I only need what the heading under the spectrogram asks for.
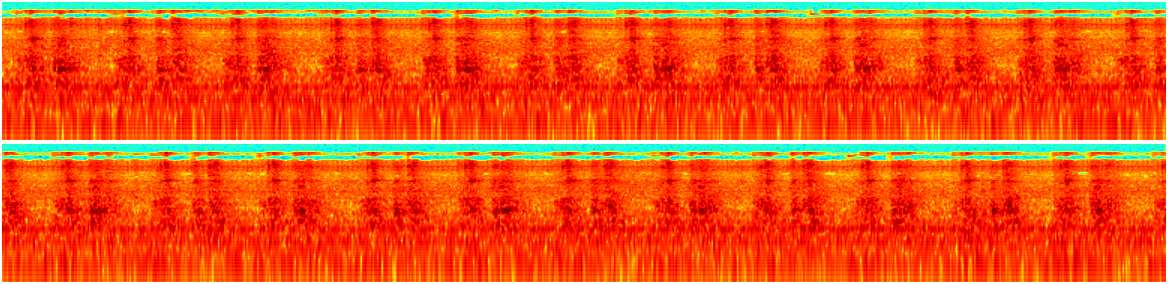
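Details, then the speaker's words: Idle Strowger step-by-step telephone switch, no calls placed: steady soft ticking about once a second over a low hum as the interrupter relays cycle in the background; normal idle. "I will let the camera run for a minute or so to pick up the sound of the interrupter in the background and then I will place a phone call through the switch."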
